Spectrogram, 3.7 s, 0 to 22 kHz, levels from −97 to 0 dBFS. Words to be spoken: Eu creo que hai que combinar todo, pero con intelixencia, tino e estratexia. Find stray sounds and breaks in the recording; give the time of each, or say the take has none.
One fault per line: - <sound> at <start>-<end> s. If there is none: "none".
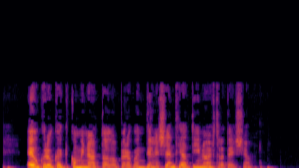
none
